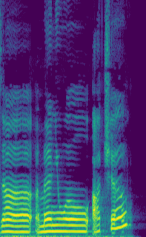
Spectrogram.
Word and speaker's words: Emmanuel Acho: I think his name is Emmanuel Acho, is how you say it.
